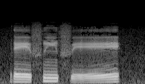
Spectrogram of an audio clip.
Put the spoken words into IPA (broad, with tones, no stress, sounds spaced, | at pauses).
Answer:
ɾ e˧ f ĩ˦ f eː˨˦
